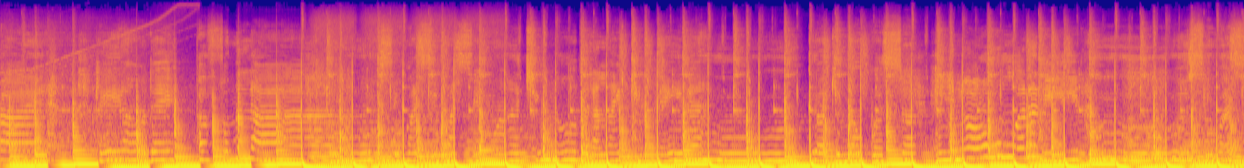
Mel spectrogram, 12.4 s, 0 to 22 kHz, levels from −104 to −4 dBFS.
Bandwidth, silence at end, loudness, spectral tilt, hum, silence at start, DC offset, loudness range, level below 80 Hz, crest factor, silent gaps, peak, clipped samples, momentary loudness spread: 15.5 kHz; 0 s; -10 LUFS; -6 dB/octave; none; 0 s; under 0.1%; 1 LU; -10 dBFS; 8 dB; none; 0 dBFS; under 0.1%; 2 LU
